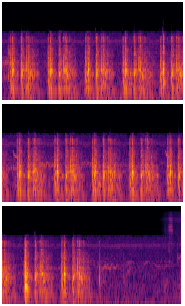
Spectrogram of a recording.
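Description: Camera shutter firing in a long continuous burst, about two to three clicks a second, stopping near the end.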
